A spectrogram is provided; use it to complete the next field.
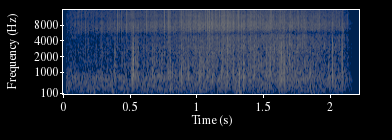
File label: Cigarette Inhale, Foley, Cigarette, Inhale, Sizzle; Smoking (Sound Effects:Human)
